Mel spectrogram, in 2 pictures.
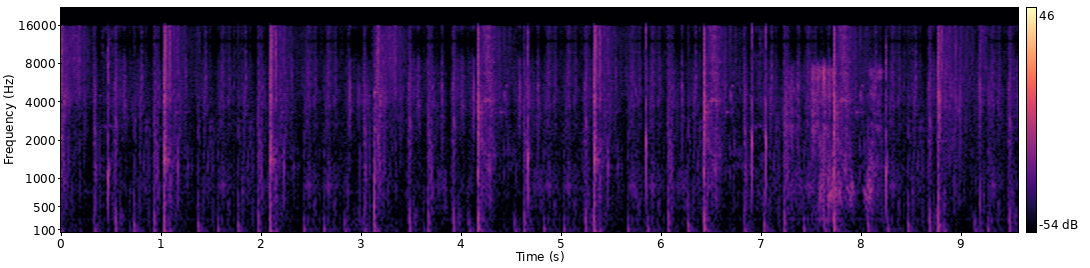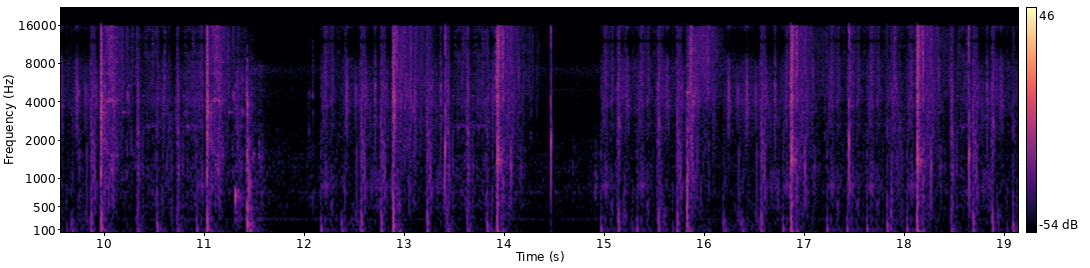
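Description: A pickaxe chips rapidly at stone blocks.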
